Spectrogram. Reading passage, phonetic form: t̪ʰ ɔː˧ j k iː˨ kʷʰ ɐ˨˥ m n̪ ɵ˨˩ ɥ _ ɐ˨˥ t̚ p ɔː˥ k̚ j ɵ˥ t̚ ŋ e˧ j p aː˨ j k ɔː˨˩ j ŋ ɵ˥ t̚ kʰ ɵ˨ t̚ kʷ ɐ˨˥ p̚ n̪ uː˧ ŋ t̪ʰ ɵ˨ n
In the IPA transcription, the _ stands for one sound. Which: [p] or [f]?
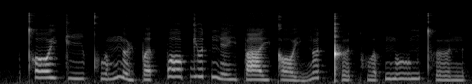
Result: p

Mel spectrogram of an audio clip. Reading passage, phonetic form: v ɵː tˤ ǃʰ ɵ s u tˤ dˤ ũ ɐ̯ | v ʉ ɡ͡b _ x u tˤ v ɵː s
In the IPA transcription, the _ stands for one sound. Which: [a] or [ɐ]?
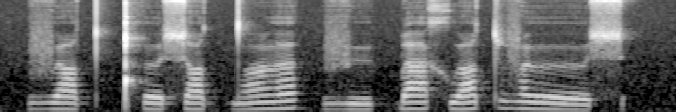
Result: a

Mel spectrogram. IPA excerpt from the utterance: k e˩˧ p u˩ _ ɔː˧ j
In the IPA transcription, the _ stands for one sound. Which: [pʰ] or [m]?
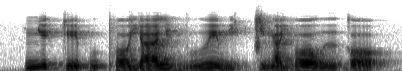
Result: pʰ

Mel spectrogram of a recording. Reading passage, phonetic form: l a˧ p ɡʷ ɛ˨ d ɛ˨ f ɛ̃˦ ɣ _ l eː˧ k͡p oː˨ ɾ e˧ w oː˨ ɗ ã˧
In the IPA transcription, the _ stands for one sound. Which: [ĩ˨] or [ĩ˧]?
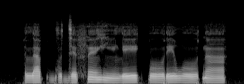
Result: ĩ˨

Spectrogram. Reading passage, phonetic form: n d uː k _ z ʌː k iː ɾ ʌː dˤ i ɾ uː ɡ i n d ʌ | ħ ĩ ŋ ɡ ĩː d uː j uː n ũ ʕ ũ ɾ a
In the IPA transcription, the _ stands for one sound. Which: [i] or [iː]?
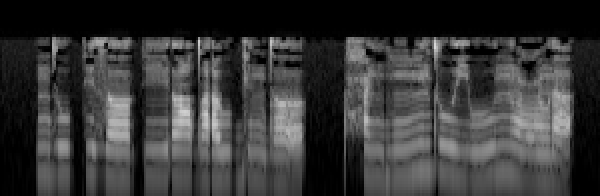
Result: i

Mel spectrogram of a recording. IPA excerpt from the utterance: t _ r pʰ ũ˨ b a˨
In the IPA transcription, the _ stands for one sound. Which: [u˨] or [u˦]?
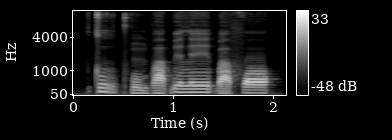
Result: u˦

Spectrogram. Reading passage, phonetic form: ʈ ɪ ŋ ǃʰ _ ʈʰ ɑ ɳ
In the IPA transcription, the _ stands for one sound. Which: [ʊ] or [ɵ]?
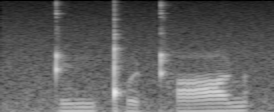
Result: ʊ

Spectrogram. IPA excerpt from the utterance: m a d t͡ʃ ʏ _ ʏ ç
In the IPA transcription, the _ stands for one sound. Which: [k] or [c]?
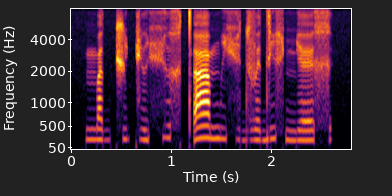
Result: c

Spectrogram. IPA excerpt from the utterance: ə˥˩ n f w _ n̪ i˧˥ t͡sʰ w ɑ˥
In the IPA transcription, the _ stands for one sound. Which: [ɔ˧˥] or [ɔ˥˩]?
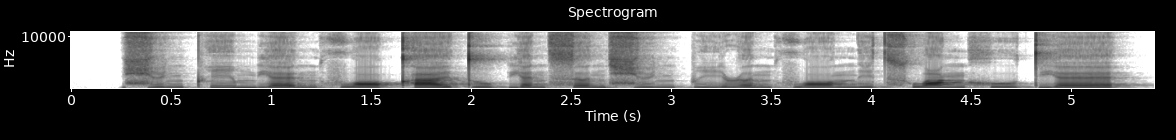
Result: ɔ˧˥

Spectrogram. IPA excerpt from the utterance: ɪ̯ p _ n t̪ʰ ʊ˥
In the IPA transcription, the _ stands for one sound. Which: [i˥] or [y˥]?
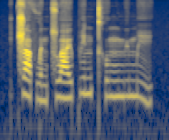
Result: i˥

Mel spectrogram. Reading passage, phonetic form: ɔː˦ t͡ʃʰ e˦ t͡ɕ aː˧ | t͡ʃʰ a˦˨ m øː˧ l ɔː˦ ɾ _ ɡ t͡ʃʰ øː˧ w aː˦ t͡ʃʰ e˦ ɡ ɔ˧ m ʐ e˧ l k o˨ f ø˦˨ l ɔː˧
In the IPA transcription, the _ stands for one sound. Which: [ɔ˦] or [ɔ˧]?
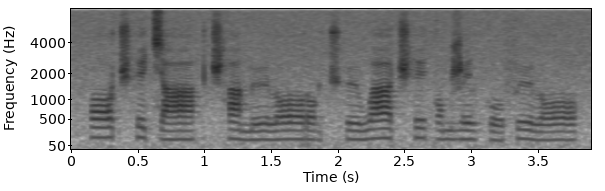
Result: ɔ˧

